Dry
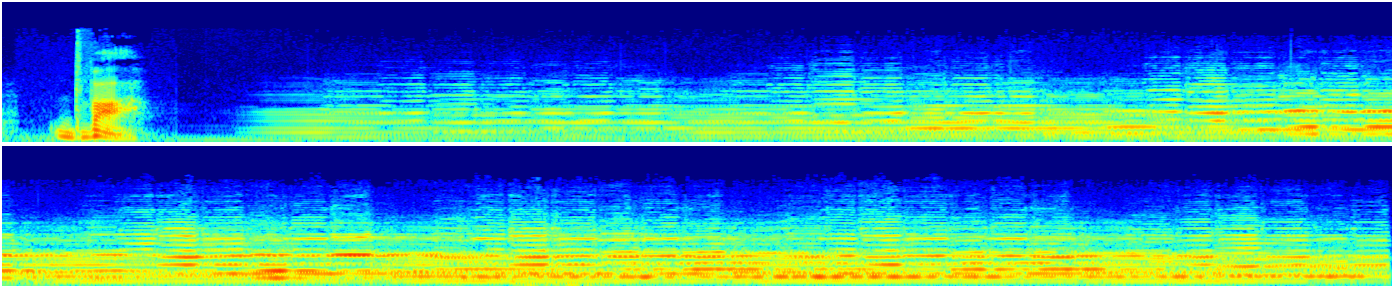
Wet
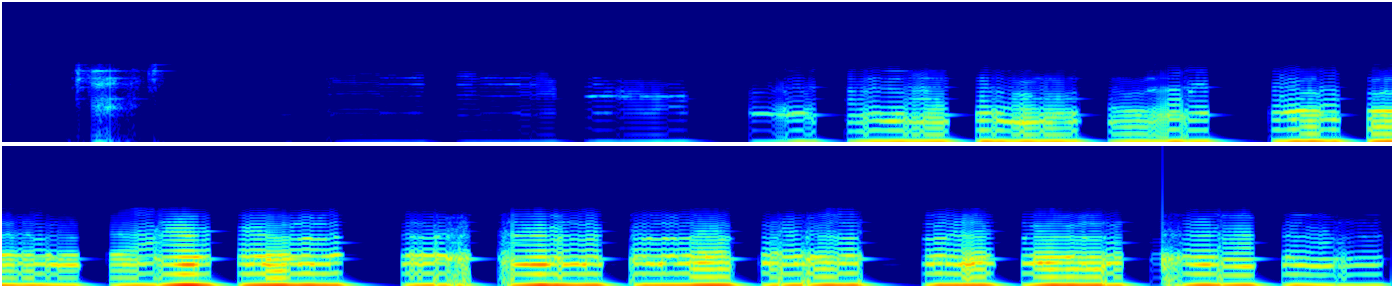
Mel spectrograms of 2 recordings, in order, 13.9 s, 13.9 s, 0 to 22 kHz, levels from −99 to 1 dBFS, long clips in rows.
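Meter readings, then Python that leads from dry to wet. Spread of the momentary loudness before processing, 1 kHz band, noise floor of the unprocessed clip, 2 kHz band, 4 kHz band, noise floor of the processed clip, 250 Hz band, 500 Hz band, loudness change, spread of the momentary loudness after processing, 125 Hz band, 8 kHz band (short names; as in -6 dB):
17 LU, -14.5 dB, -51 dBFS, -18.0 dB, under -15 dB, under -85 dBFS, -17.5 dB, -6.5 dB, -11.5 dB, 17 LU, -17.0 dB, n/a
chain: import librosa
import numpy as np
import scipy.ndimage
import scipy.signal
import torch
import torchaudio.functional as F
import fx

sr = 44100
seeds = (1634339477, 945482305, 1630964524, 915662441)

y = fx.fade_out_tail(x, sr, length_s=0.88)
y = fx.filter_sweep_highpass(y, sr, from_hz=2900.0, to_hz=490.0, start_s=2.35, end_s=4.29, q=4.0)
y = fx.low_shelf(y, sr, hz=370.0, db=3.5)
y = y + 10.0 ** (-5.5 / 20.0) * np.pad(y, (int(377 * sr / 1000.0), 0))[:len(y)]
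y = fx.step_gate(y, sr, bpm=92, pattern='x.xxx..xx.xxx.xx', floor_db=-60.0, edge_ms=4.5)
y = fx.low_shelf(y, sr, hz=170.0, db=11.5)
y = fx.lpc_vocoder(y, sr, seeds[0], excitation='pitch_kept', order=10)
y = fx.comb_fb(y, sr, f0_hz=680.0, decay_s=0.29, harmonics='all', damping=0.0, mix_pct=80)
y = fx.buffer_glitch(y, sr, at_s=(2.6, 12.71), block=256, repeats=8)
y = fx.upward_expand(y, sr, threshold_db=-48.0, expansion=1.5)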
